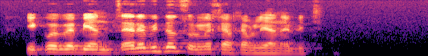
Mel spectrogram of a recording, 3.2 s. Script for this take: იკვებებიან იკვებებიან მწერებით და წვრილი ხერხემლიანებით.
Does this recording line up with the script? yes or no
no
